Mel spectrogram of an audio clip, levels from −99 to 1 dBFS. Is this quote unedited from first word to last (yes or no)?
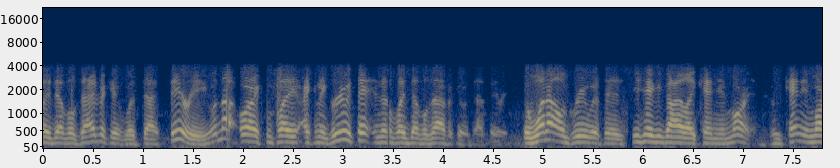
no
